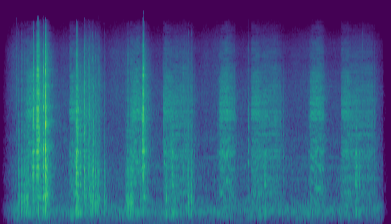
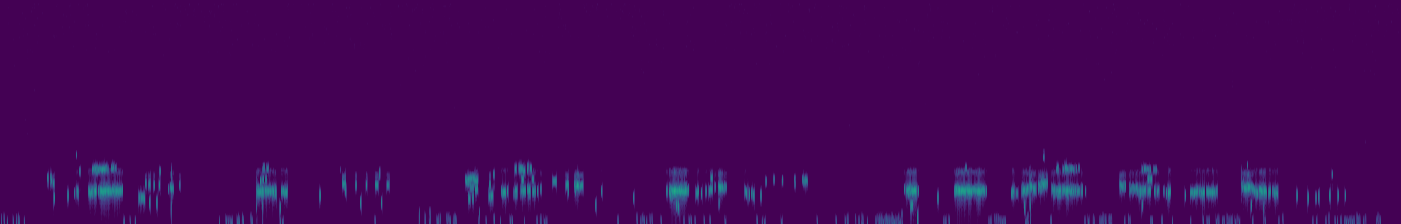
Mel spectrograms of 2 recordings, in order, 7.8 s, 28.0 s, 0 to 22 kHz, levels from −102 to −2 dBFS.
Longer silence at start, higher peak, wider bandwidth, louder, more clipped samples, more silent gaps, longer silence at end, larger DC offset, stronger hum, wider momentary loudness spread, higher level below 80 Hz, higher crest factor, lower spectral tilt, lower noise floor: about the same, 0.25 s vs 0.35 s; first, -2 dBFS vs -40 dBFS; second, 16 kHz vs over 20 kHz; first, -31 LUFS vs -59 LUFS; neither; neither; second, 0.25 s vs 0.85 s; neither; neither; first, 22 LU vs 14 LU; first, -74 dBFS vs -88 dBFS; first, 34 dB vs 22 dB; second, -0.5 dB/octave vs -6.5 dB/octave; second, -54 dBFS vs -86 dBFS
